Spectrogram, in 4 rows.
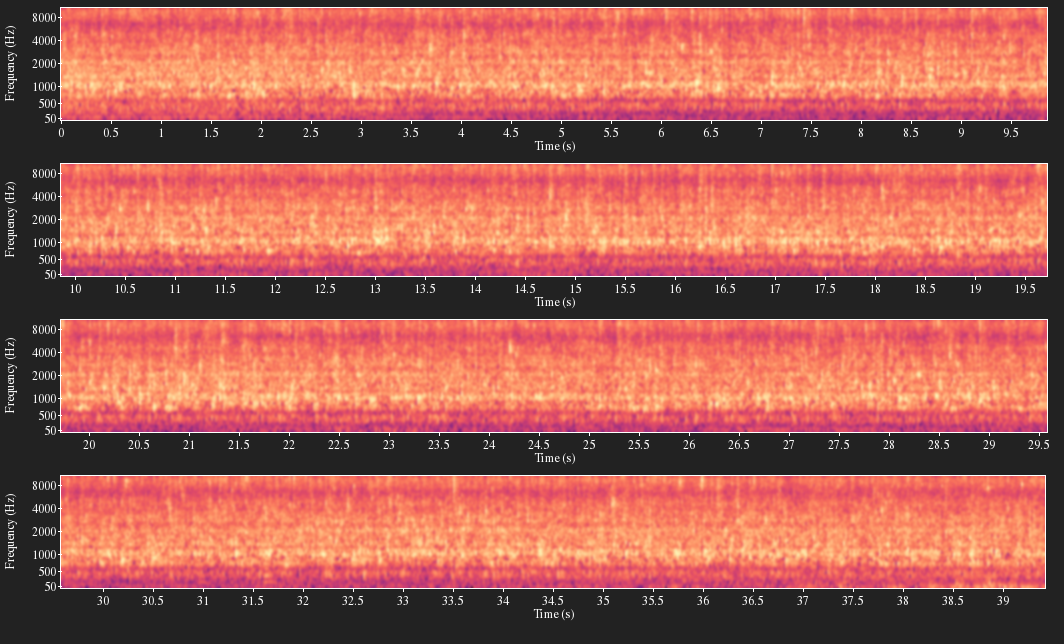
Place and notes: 奇美村, Rueisuei Township - Cicadas and Water sound
Traffic Sound, Birds singing, Cicadas sound, Water sound
Zoom H2n MS+XY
